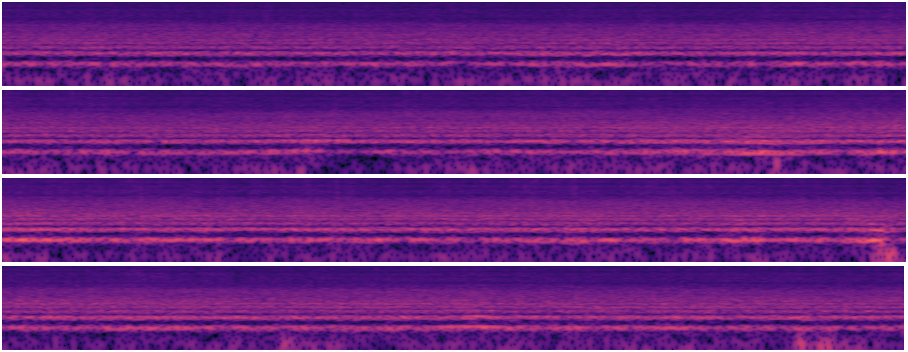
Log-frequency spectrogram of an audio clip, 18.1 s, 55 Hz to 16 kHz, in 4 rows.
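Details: Honey bees packing cornmeal, powdered milk and cracked corn into their pollen sacks while eating from a hand on a 70-degree December 29th: a sustained, humming drone with overtones and a few soft knocks.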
